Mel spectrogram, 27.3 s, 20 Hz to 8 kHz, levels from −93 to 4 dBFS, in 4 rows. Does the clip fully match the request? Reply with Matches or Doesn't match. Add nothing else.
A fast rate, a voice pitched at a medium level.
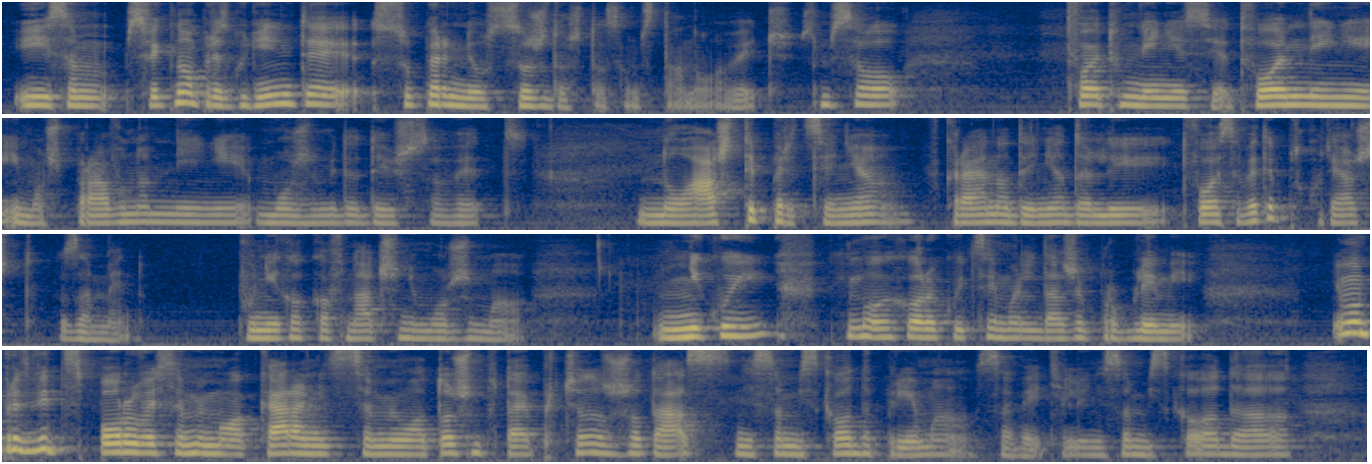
Matches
